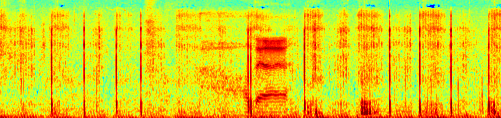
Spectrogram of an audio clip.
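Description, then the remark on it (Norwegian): A domestic cat, the speaker's own, purrs in a steady, continuous low rumble, broken by scattered soft clicks and one brief tonal chirp partway through. “Nei, for det er katten din, ikke sant? Det er katten min.”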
